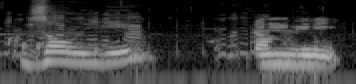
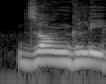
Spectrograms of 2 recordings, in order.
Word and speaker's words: Zhongli: Com'è che si legge? Zongli? Zhongli, bellissimo Zongli. Zhongli. Giusto, è cinese.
